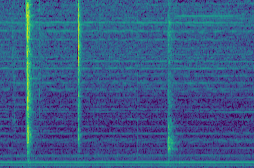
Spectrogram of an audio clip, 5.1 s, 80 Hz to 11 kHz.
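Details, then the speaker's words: 1978 Jeep CJ7 electric conversion, drive motor spinning up after being balanced (it had been quite out of balance); steady, even hum with a faint tone and a few light clicks, no wobble or thumping: normal smooth running. "coming on nice and smooth now take a look at the earlier videos and you'll see that it was quite out of balance"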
